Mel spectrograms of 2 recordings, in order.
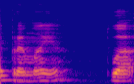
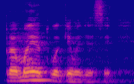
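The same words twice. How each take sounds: First: प्रमेयत्व drawn out slowly, syllable by syllable; प्रमेयत्व said very slowly and clearly; slow, deliberate term. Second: Said in the usual way. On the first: Shown as a demonstration. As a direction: spell out प्रमेयत्व slowly so the class catches it. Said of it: "spelling the term out slowly for students". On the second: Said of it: "restating the term at normal speed".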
